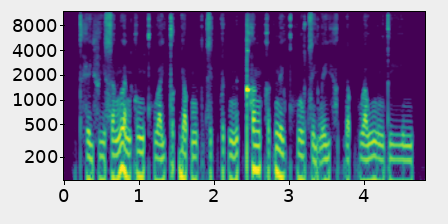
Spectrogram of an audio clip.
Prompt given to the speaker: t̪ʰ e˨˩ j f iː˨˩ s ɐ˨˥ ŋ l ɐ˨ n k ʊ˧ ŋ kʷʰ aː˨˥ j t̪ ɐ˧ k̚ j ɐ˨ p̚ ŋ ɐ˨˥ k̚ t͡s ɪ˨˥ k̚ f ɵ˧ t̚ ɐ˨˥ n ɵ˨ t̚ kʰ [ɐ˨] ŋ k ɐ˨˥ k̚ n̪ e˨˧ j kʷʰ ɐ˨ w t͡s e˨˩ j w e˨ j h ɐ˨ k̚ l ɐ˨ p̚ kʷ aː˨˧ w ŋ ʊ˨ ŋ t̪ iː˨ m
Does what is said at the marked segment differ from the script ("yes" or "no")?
yes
